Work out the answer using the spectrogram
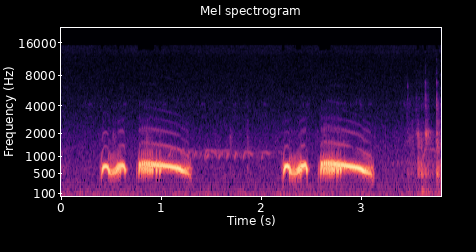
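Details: Spotted dove used as a fighting lure, giving its coo twice: a short double note, then a drawn-out descending coo, with a pause of about a second between phrases.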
